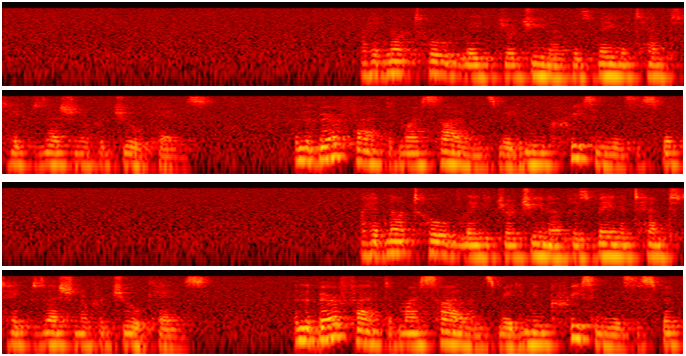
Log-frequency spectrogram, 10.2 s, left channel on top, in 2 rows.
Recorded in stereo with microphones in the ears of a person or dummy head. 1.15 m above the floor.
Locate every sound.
2.7 s a woman speaking: 60° right (ahead or behind), 3 m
